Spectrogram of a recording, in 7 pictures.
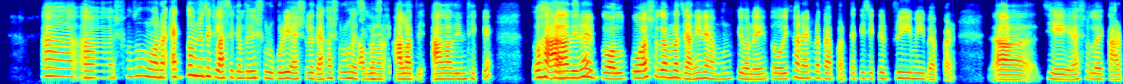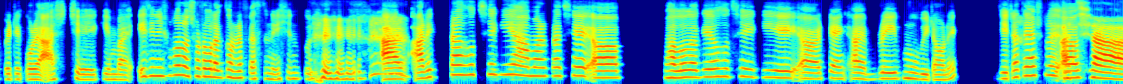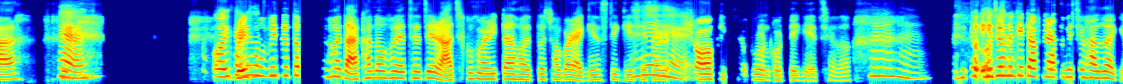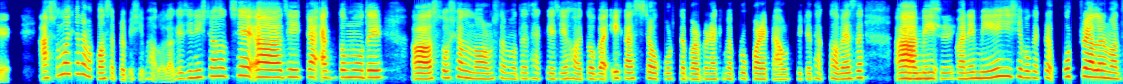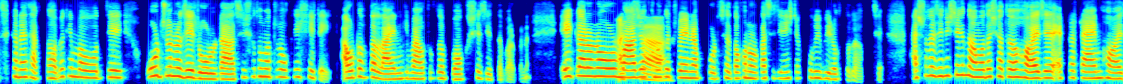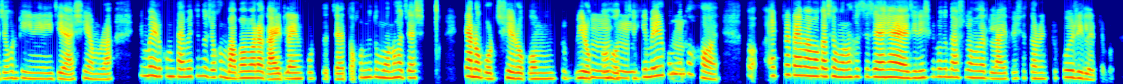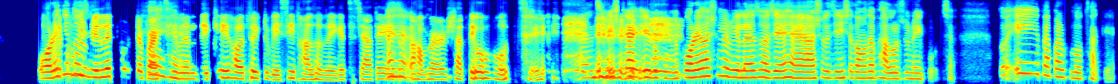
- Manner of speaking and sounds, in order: laughing while speaking: "আচ্ছা"; scoff; in English: "ড্রিমী"; chuckle; in English: "ফ্যাসিনেশন"; chuckle; in English: "এগেইনস্ট"; laughing while speaking: "তো এজন্য কি এটা আপনার এত বেশি ভাল লাগে?"; in English: "কনসেপ্ট"; in English: "সোশ্যাল নর্মস"; in English: "as a"; in English: "পোর্ট্রয়াল"; in English: "আউট অফ দ্যা লাইন"; in English: "আউট অফ দ্যা বক্স"; in English: "ট্রেইন আপ"; tsk; in English: "রিলেটেবল"; laughing while speaking: "দেখেই হয়তো একটু বেশি ভালো … আমার সাথেও হচ্ছে"; chuckle; in English: "রিয়েলাইজ"; laugh
- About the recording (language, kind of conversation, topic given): Bengali, podcast, তোমার প্রিয় সিনেমার গল্পটা একটু বলো তো?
